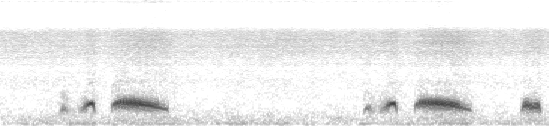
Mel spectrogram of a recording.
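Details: Spotted dove cooing in the "gù lèo nước" style, two quick soft notes leading into a long mellow falling coo, the phrase given twice with a pause between, plus a final short note.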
